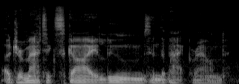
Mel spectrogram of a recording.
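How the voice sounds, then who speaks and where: A man's voice: rumbling low, moderate pace, slightly rough. A man reading screen directions aloud as scripted narration for a screenplay.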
